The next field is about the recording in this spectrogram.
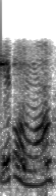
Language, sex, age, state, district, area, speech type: Sanskrit, female, 45-60, Karnataka, Dakshina Kannada, urban, conversation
